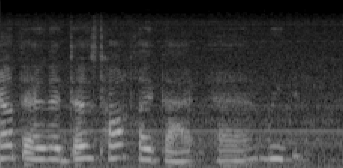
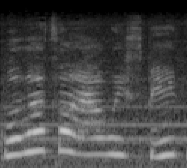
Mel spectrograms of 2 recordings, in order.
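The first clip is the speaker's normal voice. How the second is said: mimicking offended people, higher-pitched; mock-indignant protest in a raised pitch; ticked off; 7 semitones higher than usual. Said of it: "people get pretty ticked off, and they're like".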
